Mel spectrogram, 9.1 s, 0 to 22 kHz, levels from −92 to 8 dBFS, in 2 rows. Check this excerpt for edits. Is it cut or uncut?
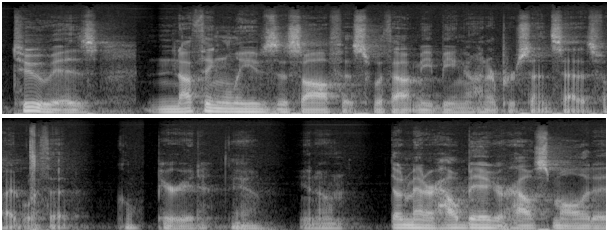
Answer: cut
